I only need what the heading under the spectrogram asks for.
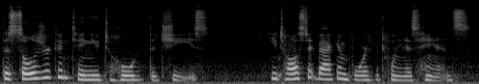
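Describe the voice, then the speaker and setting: Mellow woman reading a novel aloud. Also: mid-range voice. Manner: steady, measured storytelling. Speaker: narrator.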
